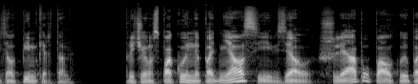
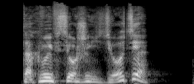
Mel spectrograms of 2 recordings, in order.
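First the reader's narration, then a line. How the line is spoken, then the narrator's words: Joyful exclamation. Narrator (Russian): воскликнул Смит, и как бы луч радости пробежал по его лицу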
